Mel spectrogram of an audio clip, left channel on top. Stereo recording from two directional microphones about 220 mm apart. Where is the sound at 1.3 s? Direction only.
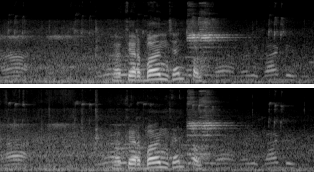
15° left (ahead or behind).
